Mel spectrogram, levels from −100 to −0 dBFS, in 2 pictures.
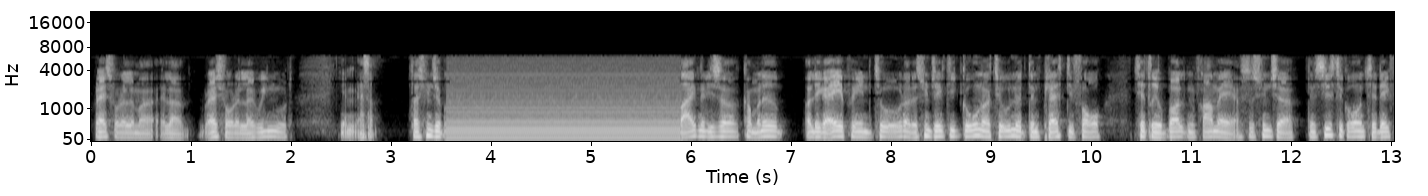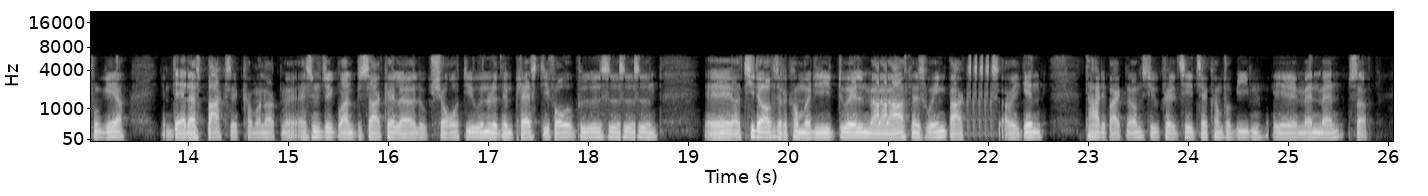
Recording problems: garbled, watery; badly; nothing above 6 kHz
audio freezing; at 3.5 s for 2.5 s
audio stuttering; at 18 s, at 21 s and at 22 s

